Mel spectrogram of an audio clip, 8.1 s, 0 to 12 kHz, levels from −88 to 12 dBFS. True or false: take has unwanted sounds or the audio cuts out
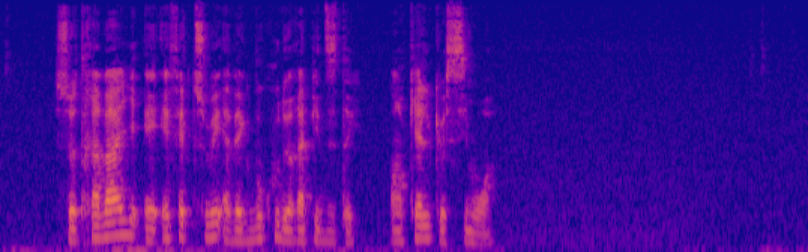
false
